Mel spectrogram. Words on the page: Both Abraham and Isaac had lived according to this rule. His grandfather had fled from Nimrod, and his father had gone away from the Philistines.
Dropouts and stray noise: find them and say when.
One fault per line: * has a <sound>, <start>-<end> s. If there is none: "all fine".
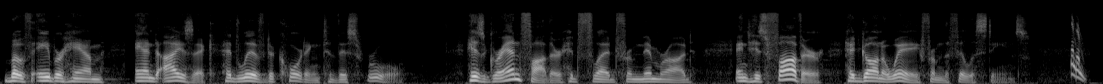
* has a chirp, 10.7-10.9 s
